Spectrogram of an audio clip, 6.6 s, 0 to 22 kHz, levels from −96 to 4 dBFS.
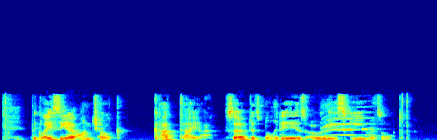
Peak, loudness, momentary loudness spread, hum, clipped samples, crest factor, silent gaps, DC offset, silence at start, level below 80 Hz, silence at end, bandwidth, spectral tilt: -4 dBFS; -22 LUFS; 20 LU; none; under 0.1%; 18 dB; none; under 0.1%; 0.05 s; -60 dBFS; 0.55 s; 7.6 kHz; -5.5 dB/octave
